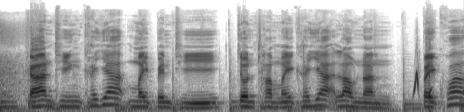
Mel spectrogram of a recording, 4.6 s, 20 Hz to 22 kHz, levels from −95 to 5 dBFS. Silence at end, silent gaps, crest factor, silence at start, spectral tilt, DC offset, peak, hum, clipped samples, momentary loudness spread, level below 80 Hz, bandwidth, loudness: 0 s; none; 14 dB; 0 s; -5 dB/octave; under 0.1%; 0 dBFS; none; 0.1%; 8 LU; -36 dBFS; 16.5 kHz; -15 LUFS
